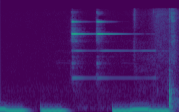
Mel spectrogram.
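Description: Background music with a repeating bass line; about a second in, a bright bell-like ding from a workout timer rings out and sustains, marking the end of the timed plank interval.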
